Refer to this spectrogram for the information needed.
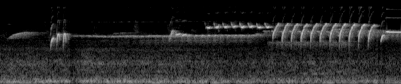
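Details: Five canary birds in a training song: a long steady high whistle held for about two seconds, then a brief higher tone and a fast buzzy trill of rapidly repeated notes near the end.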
